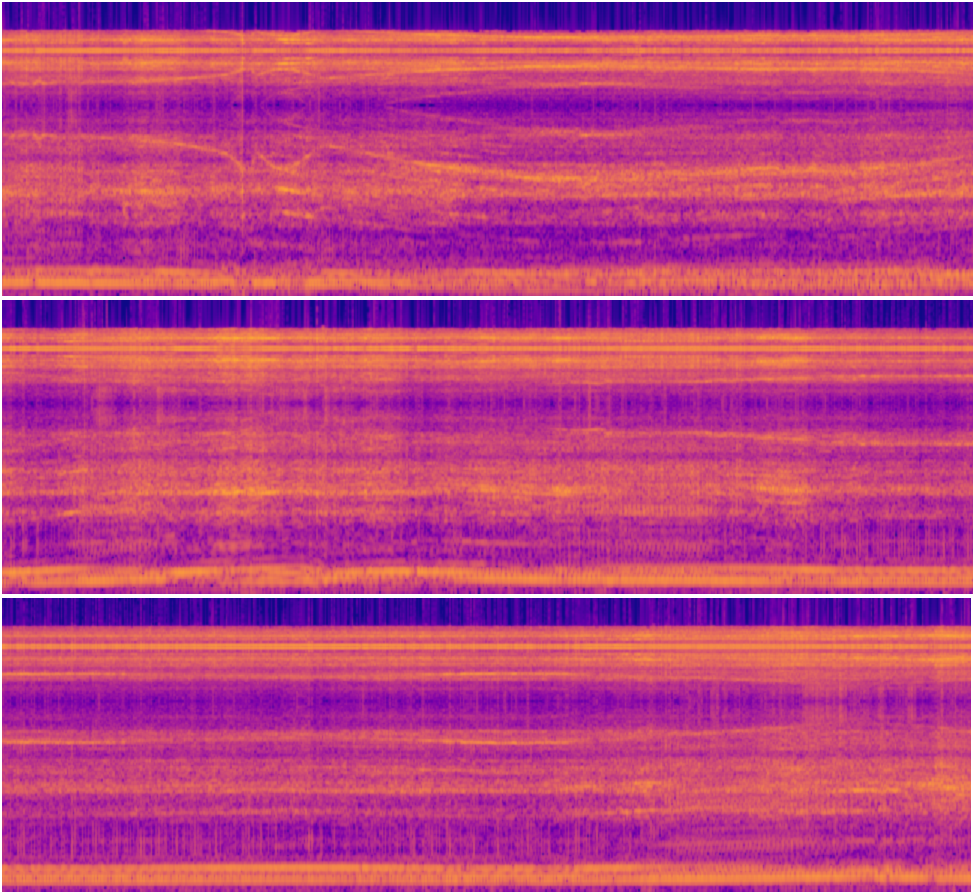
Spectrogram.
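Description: Motorcycle engine heard from on board while riding, running under load at road speed. Its pitch falls and climbs again as the throttle eases and opens through the bends a few seconds in and again around the middle, then holds steady for a long stretch and drops near the end.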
